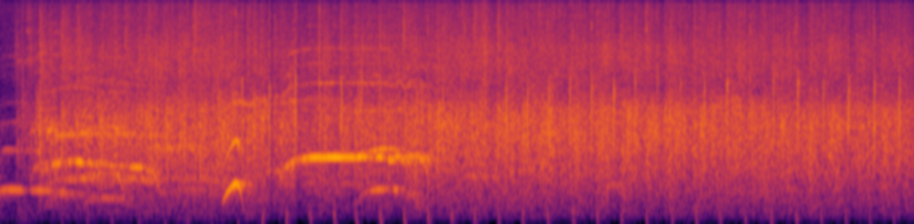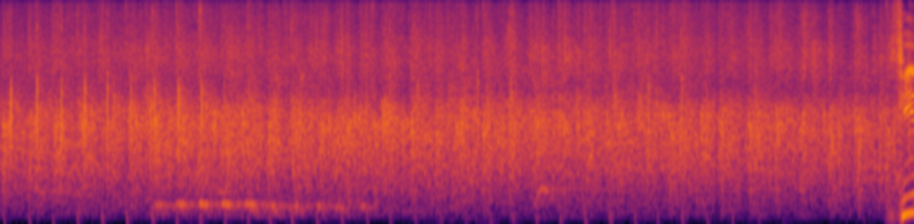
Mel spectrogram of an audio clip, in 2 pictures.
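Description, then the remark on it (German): A large crowd gives sustained, loud applause, dense clapping that holds steady for over twenty seconds, with faint voices and cheers mixed in beneath it, fitting a standing ovation. “Aber lasst uns nochmal Ihnen eine Standing Ovation geben.”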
